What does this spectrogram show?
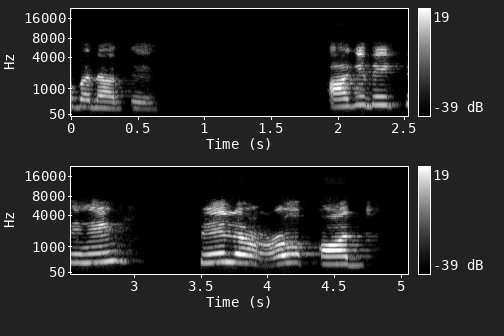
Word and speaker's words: فِي الْعُقَدِ: فِي الْعُقَدِ، فِي الْعُقَدِ، تو آئین کے اوپر پیش ہے، اس کو کھینچنا نہیں ہے، قوف کو بھی نہیں کھینچنا، آئین کی آواز اچھے سے ادا کرنی ہے.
